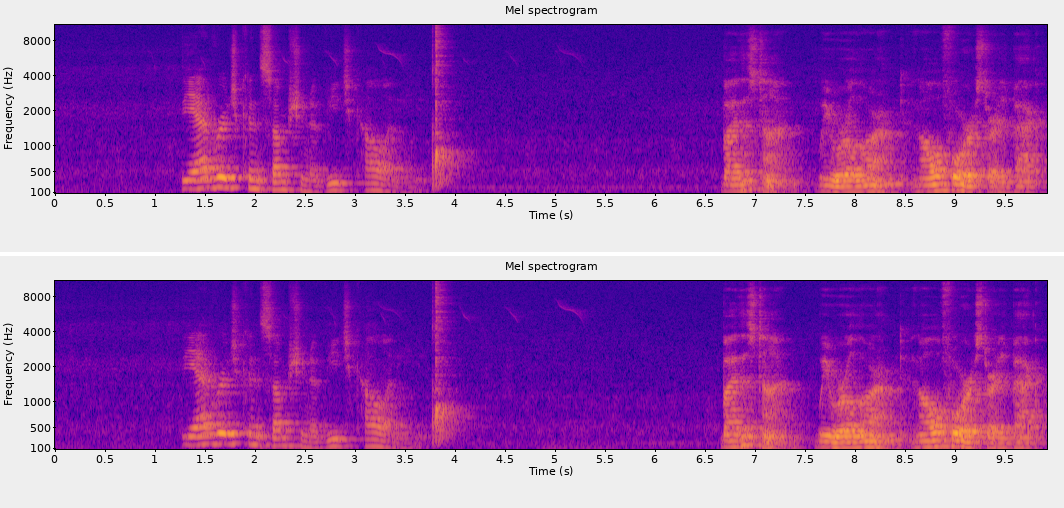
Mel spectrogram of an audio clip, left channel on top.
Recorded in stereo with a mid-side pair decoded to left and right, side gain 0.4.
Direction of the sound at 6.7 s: 60° right.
